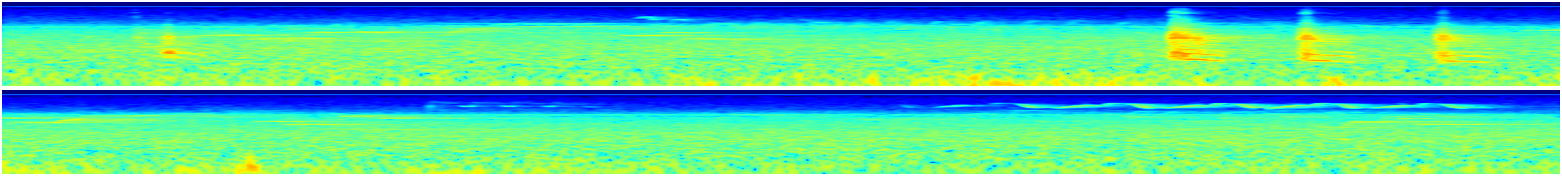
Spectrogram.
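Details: In mating season at a pond in the New Jersey Pinelands near Southampton, carpenter and green frogs give a short burst of three abrupt, hollow plunks midway, with a faint earlier knock and scattered high bird whistles and trills over background hiss.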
